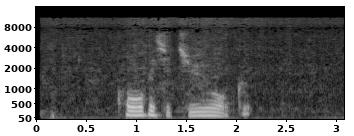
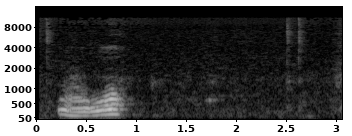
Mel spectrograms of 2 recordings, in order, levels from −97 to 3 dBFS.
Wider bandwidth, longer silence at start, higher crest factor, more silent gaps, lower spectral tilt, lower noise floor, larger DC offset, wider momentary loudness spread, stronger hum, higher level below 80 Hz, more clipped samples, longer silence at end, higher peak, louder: about the same, 11.5 kHz vs 11.5 kHz; about the same, 0.15 s vs 0.2 s; about the same, 18 dB vs 22 dB; neither; second, -6.5 dB/octave vs -8.5 dB/octave; second, -55 dBFS vs -67 dBFS; neither; second, 20 LU vs 27 LU; neither; first, -56 dBFS vs -72 dBFS; neither; first, 0.95 s vs 0.55 s; about the same, -10 dBFS vs -12 dBFS; first, -25 LUFS vs -30 LUFS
